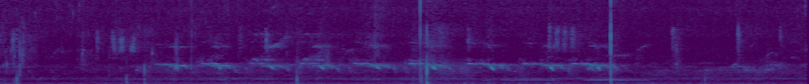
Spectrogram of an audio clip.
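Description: A bird calling a quick series of short, falling chirps, about three a second, starting about two seconds in and stopping about six seconds in. A few soft clicks and knocks sound over it, the loudest about halfway through.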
